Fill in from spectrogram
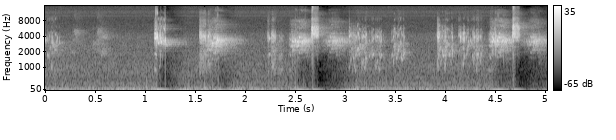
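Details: Single adult male budgerigar outside its cage, sitting on top of a TV, gives bursts of high scratchy chirps and squeaky notes separated by short pauses, a loud-voiced pet bird chattering indoors.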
